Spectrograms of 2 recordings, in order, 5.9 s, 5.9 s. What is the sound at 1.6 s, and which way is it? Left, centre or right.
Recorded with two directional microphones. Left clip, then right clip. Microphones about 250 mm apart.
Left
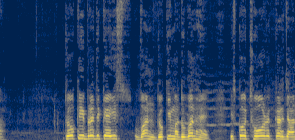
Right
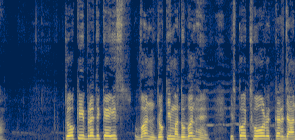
Speech, right.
